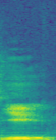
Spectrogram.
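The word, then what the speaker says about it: 이: last names are kim lee and pronounce yi and park pronounced bach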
